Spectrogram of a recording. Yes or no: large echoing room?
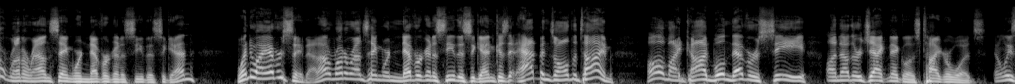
no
